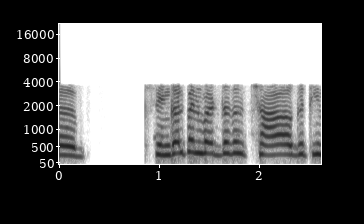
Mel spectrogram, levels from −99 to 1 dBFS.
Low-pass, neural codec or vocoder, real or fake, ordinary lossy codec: 3.6 kHz; none; real; none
